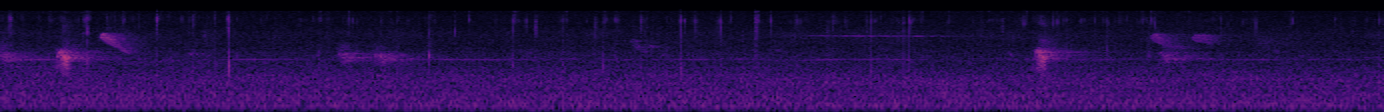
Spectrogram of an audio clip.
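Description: Birds chirping: a few short, quick chirps sweeping downward, the loudest just after the start and about five seconds in, over a steady outdoor hiss with a few faint clicks.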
